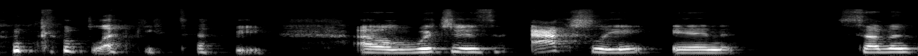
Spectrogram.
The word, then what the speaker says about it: Göbekli Tepe: which is close to another archaeological dig called Globoteki. Globotepe. I keep saying it wrong, Göbekli Tepe, which is actually in southern Turkey, the Syria area, the border between Turkey.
